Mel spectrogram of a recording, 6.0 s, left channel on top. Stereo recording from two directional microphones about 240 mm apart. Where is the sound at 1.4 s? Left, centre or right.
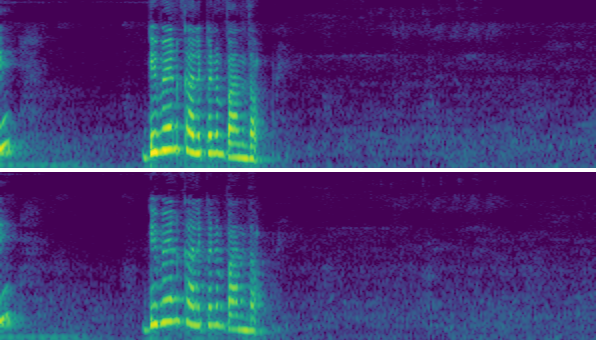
Left.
